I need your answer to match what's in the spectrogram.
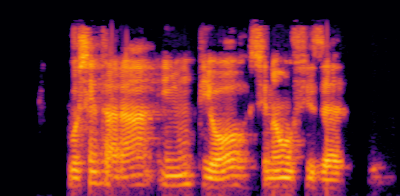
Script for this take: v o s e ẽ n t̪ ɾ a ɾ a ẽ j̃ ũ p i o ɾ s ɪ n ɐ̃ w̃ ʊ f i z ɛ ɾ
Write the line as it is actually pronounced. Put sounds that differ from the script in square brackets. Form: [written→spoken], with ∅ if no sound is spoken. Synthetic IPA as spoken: v o s e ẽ n t̪ ɾ a ɾ a ẽ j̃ ũ p i [o→ɔ] ɾ s ɪ n ɐ̃ w̃ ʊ f i z ɛ ɾ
